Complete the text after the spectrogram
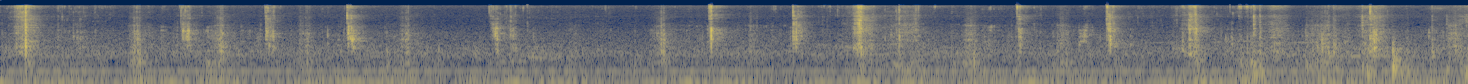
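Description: A man chews food noisily with wet smacking sounds close to the microphone.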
